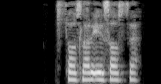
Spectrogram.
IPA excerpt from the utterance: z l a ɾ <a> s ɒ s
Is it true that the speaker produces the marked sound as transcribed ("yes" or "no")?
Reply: no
